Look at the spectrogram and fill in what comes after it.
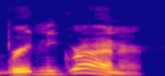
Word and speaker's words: Brittney Griner: We talking about Brittany Griner. I said it right this time. Y'all heard me. I didn't say, I left the D out. I omitted the D.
